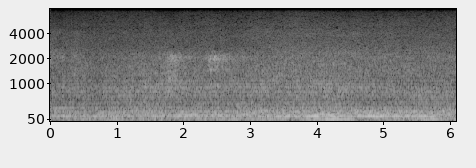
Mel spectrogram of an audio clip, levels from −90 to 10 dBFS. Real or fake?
fake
